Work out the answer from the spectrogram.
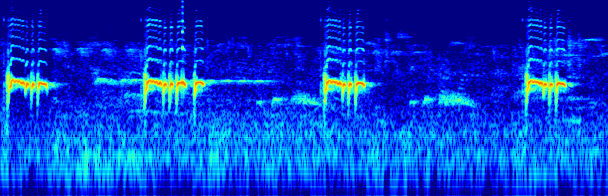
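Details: Song of a local zebra dove: four short bursts of fast, rolling cooing notes at roughly two-second intervals, with faint background noise.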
